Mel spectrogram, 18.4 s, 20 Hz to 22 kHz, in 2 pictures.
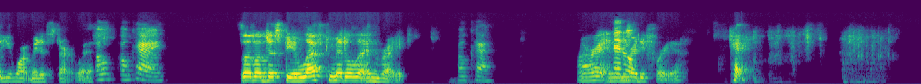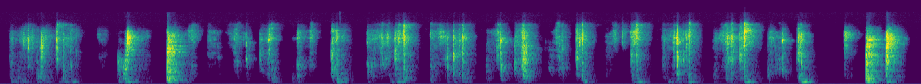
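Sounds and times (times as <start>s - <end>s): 
speech: 0.0s - 1.8s, 2.4s - 5.0s, 5.8s - 7.8s
deck of cards being shuffled and cut: 7.5s - 18.3s.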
